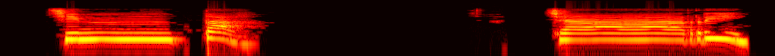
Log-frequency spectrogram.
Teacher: bunyi konsonan letupan langit-langit khas bahasa Indonesia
